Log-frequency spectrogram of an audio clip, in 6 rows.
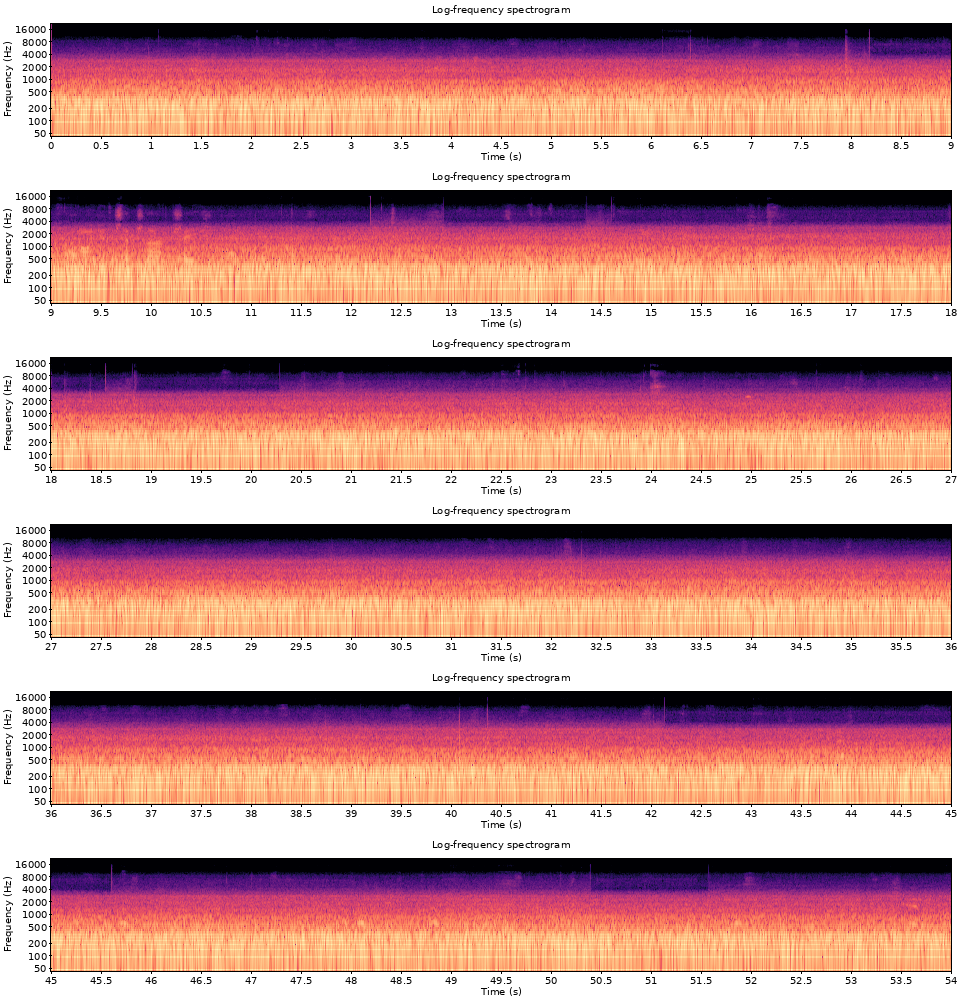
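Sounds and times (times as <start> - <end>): jet airliner cabin noise: 0.0 - 54.0.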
